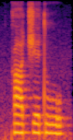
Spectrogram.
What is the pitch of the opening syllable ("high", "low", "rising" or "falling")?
low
